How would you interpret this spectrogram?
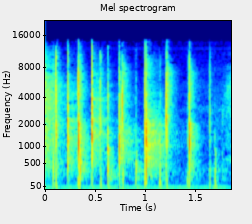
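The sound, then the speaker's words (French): A short burst of hand clapping, a dozen or so sharp, crisp claps in a quick, slightly uneven rhythm, fairly loud with no talking over it. “Ok, bah écoute, on t'applaudit, je te dis.”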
